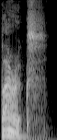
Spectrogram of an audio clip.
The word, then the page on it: barracks: British English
